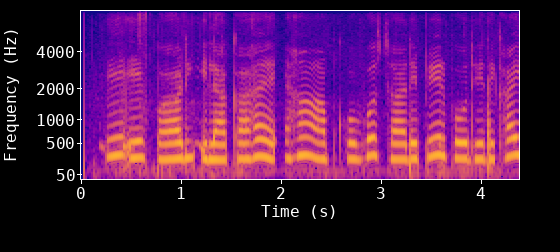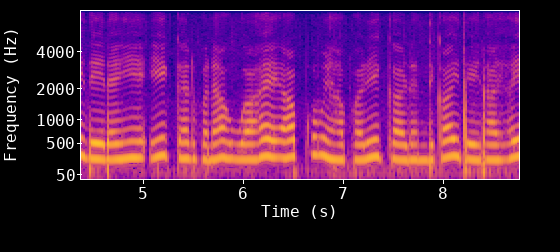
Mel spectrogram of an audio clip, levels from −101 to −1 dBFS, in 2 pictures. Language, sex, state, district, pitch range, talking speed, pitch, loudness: Hindi, female, Rajasthan, Nagaur, 245-280 Hz, 200 wpm, 255 Hz, -23 LUFS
